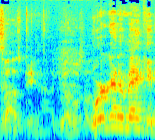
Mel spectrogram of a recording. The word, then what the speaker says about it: Altea: Then people from other countries tell me, how do you pronounce Altea? I didn't know, but it's Altea.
